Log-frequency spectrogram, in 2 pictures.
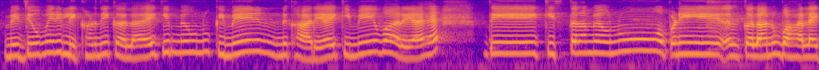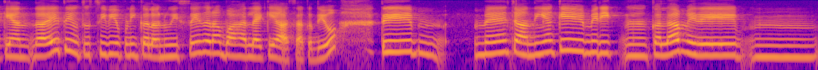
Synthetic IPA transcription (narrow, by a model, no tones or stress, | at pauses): mẽːd͡ʒooːmeːɾiːlɪkʰəɳd̪iːkəlaːɦɛːkɪmɛ̃ːʊnũːkɪmẽːnɪkʰaːɾɪaːɦɛːkɪmẽːʋaːɾɪaːɦɛː | t̪eːkɪst̪əɾãːmɛ̃ːʊnũːəpɳeːkəlãːnũːbaːɦəɾlɛːkeːãːnd̪aːɦɛːt̪eːt̪ʊsĩːʋiːəpɳiːkəlãːnũːɪsːəiːt̪əɾãːbaːɦəɾlɛːkeːaːsəkd̪eːɦoːt̪eː | mɛ̃ːt͡ʃãːnd̪iːãːkɪmeːɾiːkəlaːmeːɾeː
